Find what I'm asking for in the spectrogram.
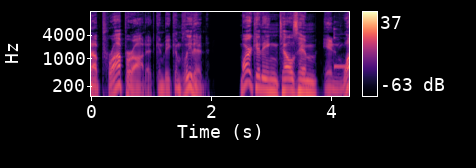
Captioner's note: doorbell dings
